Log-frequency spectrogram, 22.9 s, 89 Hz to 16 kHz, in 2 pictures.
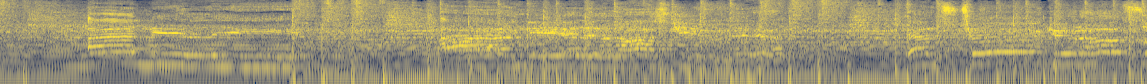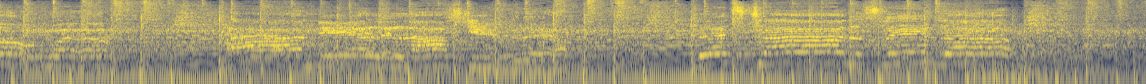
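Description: A 1990s alternative rock song plays loud and up close, opening with a brief sparse intro before the full band crashes in with dense guitars, steady drums and a sung vocal line.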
